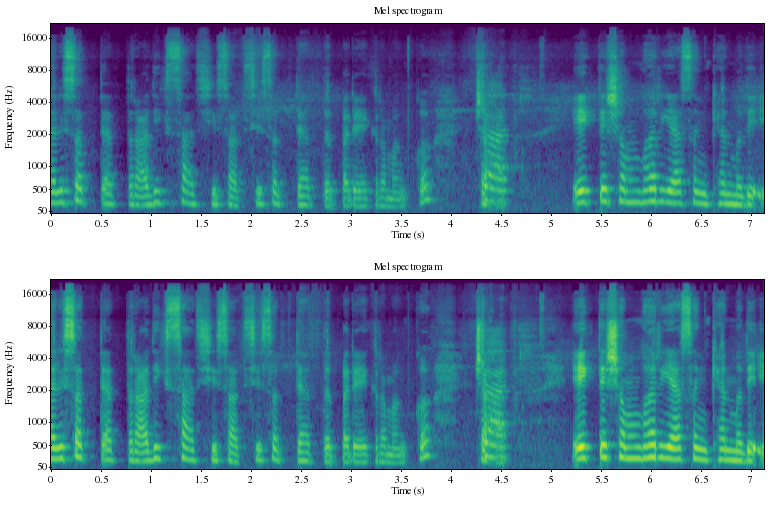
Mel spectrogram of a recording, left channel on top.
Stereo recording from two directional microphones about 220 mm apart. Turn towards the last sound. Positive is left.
turn(degrees=-40)  # may be behind; listen again after turning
